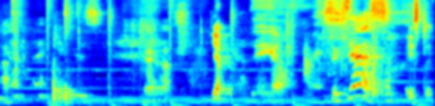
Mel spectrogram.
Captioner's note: laughing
